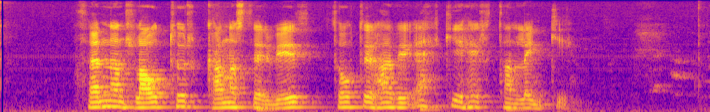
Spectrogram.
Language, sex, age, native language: Icelandic, male, 60-69, Icelandic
